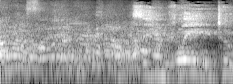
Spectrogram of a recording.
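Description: Speech: voices talking, with chatter in a large room.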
